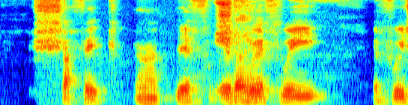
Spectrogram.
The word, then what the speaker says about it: Shafik: the treasury minister and what the I can't pronounce that name right Baroness. Baroness um Minas Shake Shafik.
